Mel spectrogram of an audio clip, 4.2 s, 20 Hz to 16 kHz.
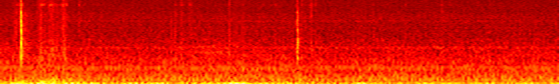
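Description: A steady low hum, with two light clicks about two seconds apart as a small metal pistol, a Beretta 21A, is turned in the hands.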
